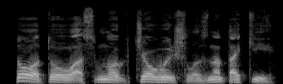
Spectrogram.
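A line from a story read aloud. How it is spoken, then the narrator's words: Shaken grumbling. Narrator (Russian): проворчал Прескос, кое-как приходя в себя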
